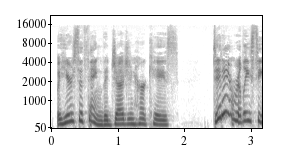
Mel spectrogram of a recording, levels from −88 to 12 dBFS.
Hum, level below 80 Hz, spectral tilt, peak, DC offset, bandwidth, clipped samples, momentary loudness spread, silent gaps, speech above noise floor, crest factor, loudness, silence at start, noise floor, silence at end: none; -66 dBFS; -5.5 dB/octave; -10 dBFS; under 0.1%; 15.5 kHz; under 0.1%; 7 LU; none; 23 dB; 14 dB; -25 LUFS; 0.1 s; -47 dBFS; 0 s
